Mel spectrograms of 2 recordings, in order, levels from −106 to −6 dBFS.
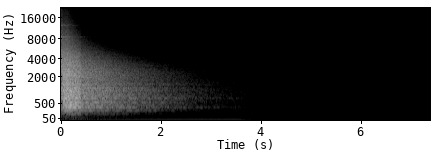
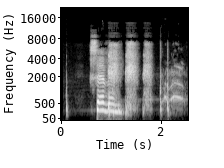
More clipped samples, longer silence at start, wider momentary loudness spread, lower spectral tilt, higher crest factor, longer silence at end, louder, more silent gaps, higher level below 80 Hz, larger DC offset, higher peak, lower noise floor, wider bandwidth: neither; about the same, 0 s vs 0.1 s; first, 24 LU vs 17 LU; about the same, -0.5 dB/octave vs -1 dB/octave; first, 26 dB vs 18 dB; first, 5.8 s vs 0.15 s; second, -41 LUFS vs -15 LUFS; neither; second, under -90 dBFS vs -62 dBFS; neither; second, -22 dBFS vs 0 dBFS; first, under -90 dBFS vs -40 dBFS; first, 11.5 kHz vs 10 kHz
